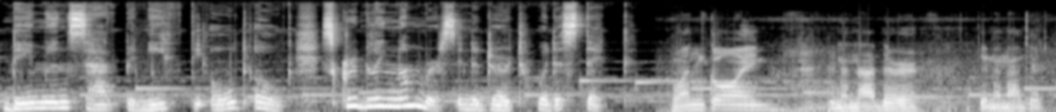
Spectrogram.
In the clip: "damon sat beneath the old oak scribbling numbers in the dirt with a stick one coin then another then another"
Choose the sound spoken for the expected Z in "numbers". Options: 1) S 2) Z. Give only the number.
1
